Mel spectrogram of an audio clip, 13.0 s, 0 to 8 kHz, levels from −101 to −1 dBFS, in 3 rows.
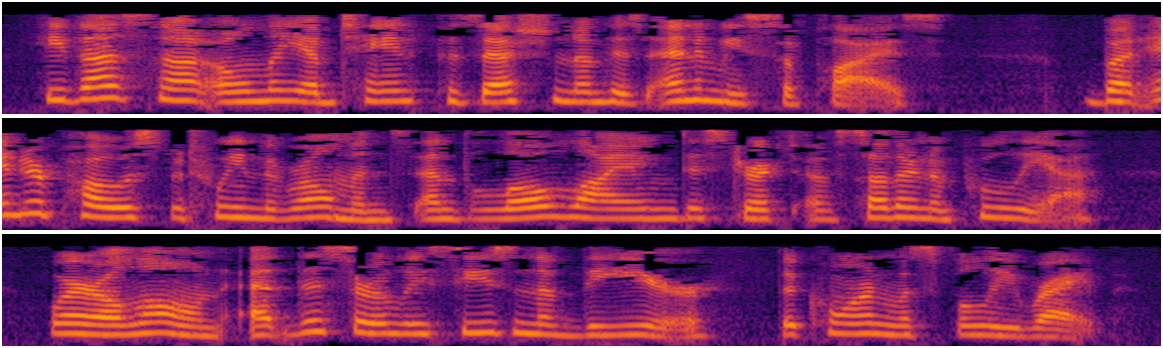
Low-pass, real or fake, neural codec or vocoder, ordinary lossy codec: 7.2 kHz; fake; codec, 16 kHz, about 1 kbps, DyCAST, with the encoder's durations; MP3, 24 kbps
